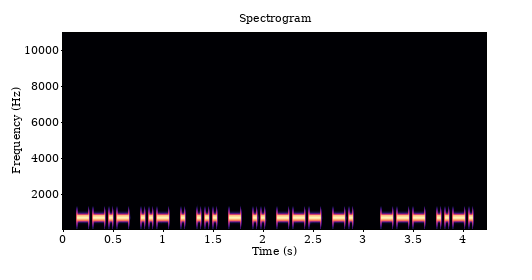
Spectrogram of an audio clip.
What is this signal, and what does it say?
Morse code, heard as a keyed tone, about 30 wpm, 700 Hz. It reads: QUESTION OF
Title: Sentences from Top 1600 Words 30wpm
